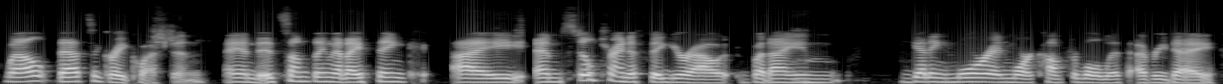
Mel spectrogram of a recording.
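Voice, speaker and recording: A woman's voice: fairly low pitch, fairly even intonation, moderate pace, dry recording, highs cut off. A woman in her forties, a podcast guest, talking reflectively in a casual interview chat.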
